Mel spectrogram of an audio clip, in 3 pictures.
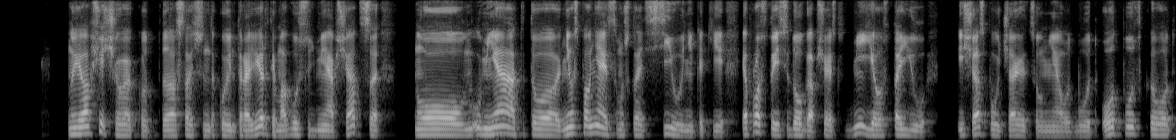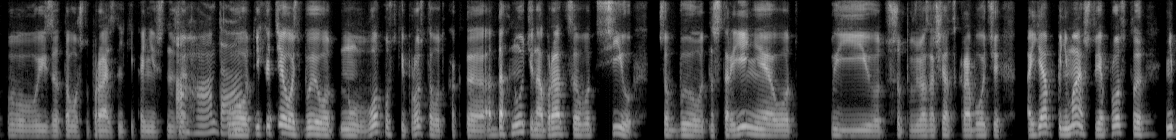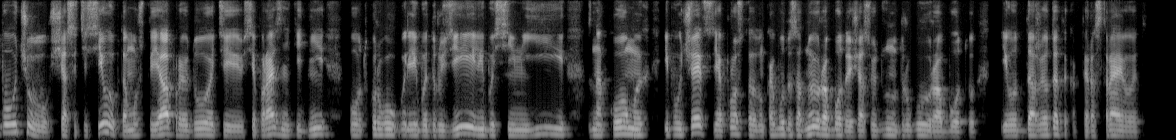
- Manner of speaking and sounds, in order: tapping
- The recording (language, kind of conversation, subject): Russian, advice, Как наслаждаться праздниками, если ощущается социальная усталость?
